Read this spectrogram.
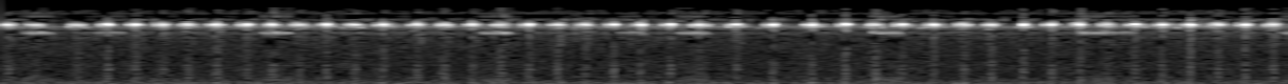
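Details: A cricket at night gives a fast, regular train of shrill chirps, roughly three to four per second, with occasional weaker lower-pitched pulses underneath; otherwise calm.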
